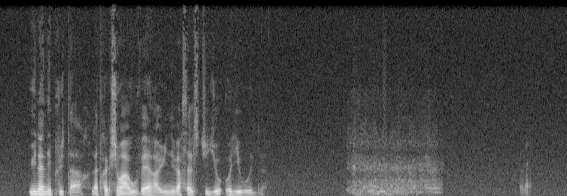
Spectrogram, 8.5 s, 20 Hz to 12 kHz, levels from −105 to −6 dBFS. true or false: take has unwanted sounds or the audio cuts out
true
